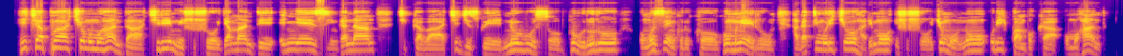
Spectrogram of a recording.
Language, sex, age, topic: Kinyarwanda, male, 25-35, government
